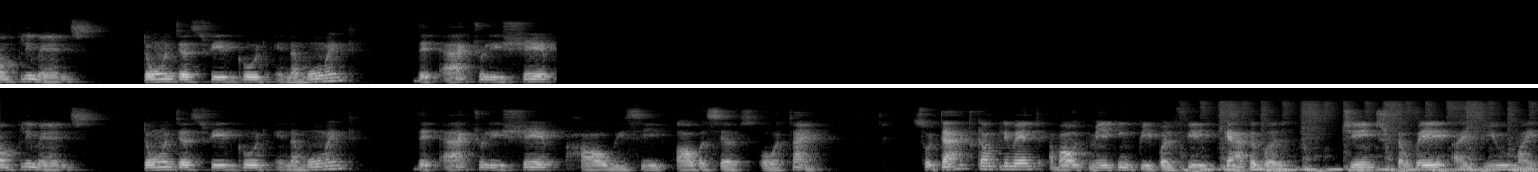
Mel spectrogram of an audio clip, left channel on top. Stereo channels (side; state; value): left; drops out; at 5.6 s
